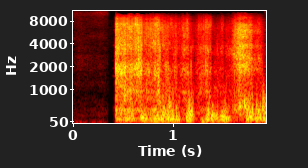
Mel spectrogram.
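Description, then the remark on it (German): Wind buffeting a microphone outdoors: after a brief silence, a loud, rough roar cuts in abruptly and keeps rumbling and surging in uneven gusts, heavy in the low end, with no voices. “ich kann mir ein wenig von deinen Audio-Updates erinnern, wo es nicht irgendwie gerauscht und gewindet hat im Hintergrund.”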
